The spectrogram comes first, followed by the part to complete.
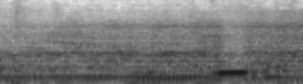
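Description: Live rock band playing in a club: electric guitar and other instruments sounding over a steady held low note.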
